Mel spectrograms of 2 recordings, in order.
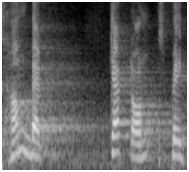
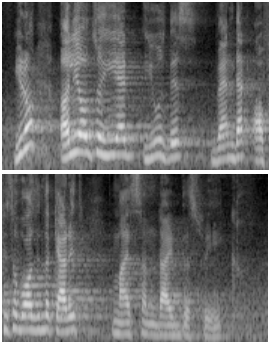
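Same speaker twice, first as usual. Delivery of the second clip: normal talking voice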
